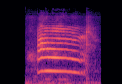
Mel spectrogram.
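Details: One sustained, level meow lasting about a second from a neutered male Maine Coon house cat, rising briefly at the start and ending with a short upward flick.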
